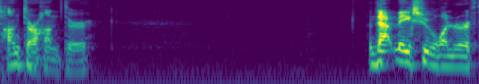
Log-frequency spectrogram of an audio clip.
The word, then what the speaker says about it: Hunter x Hunter: really John Tai says you don't pronounce Axion Hunter x Hunter it's just Hunter Hunter that makes me wonder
